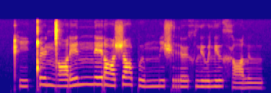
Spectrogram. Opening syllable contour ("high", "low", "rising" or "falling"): low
